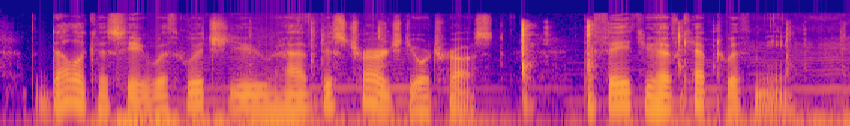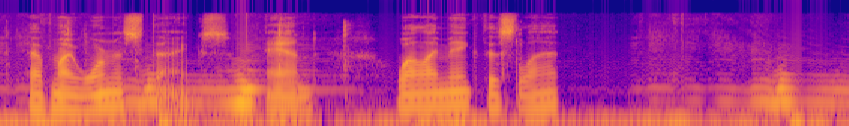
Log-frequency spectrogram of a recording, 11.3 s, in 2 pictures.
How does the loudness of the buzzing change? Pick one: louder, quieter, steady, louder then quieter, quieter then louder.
louder then quieter.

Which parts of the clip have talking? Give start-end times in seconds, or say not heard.
0.2-9.4.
